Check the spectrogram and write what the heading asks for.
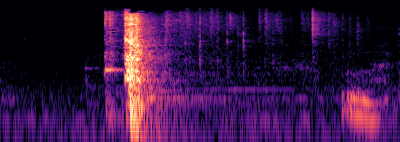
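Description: Goodspeed multi-wire soap cutter's wires pulled down through a salt-topped loaf of cold process soap, ending in one sharp clack with a brief metallic ring just over half a second in, as the salt topping scatters.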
